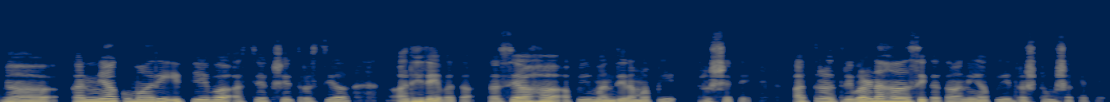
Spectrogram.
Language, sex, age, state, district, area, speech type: Sanskrit, female, 45-60, Karnataka, Bangalore Urban, urban, spontaneous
